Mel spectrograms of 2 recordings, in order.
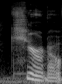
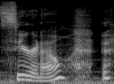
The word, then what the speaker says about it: Cyrano: we have Azalea Cyrano I said Kirito for a long time but Cyrano it's Cyrano I'm gonna say it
